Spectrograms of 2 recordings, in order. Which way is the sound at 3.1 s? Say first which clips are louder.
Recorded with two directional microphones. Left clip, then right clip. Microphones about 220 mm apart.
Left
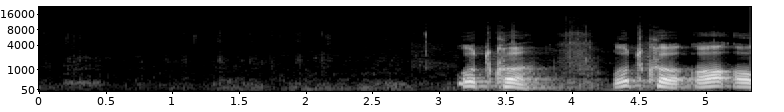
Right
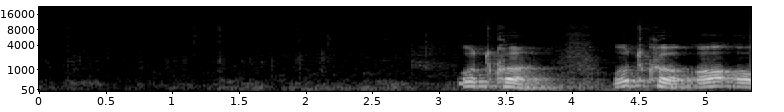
Left 9 dB; 40° left (ahead or behind).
